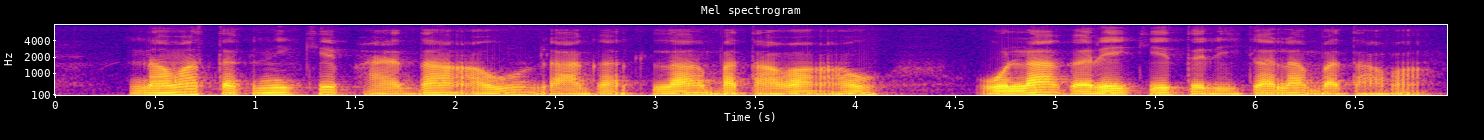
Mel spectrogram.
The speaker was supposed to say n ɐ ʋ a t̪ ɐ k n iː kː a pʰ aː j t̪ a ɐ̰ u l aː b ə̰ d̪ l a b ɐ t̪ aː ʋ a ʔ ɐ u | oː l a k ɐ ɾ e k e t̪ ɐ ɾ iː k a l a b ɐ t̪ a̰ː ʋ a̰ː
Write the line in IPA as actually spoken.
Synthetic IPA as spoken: n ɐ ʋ a t̪ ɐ k n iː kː e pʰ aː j d̪ a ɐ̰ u l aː ɡ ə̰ t̪ l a b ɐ t̪ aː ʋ a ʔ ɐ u | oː l a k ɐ ɾ e k e t̪ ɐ ɾ iː k a l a b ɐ t̪ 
